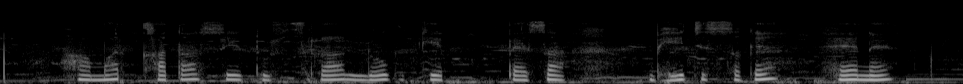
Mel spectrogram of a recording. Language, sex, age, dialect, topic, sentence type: Magahi, female, 18-24, Northeastern/Surjapuri, banking, question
